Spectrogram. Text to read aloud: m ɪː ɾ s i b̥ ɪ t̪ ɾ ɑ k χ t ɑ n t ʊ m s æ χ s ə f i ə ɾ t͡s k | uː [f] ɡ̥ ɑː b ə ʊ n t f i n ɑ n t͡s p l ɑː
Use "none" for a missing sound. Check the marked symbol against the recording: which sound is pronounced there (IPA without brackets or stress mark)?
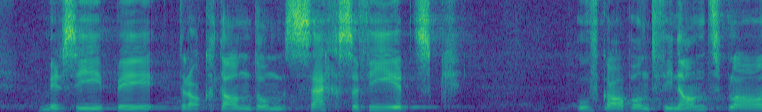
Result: f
